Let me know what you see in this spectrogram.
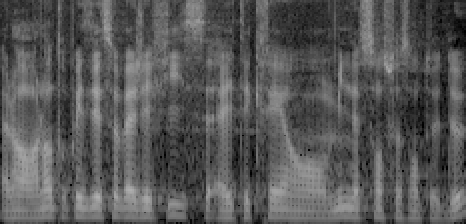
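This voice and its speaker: An unremarkable speaking voice, a man at a fairly quick pace with ordinary pitch variation. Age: 30s. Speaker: business owner. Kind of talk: interview testimony.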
